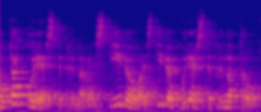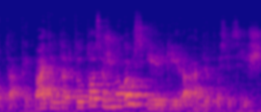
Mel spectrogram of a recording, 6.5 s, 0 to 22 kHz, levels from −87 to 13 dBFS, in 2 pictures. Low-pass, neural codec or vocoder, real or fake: 19.8 kHz; none; real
